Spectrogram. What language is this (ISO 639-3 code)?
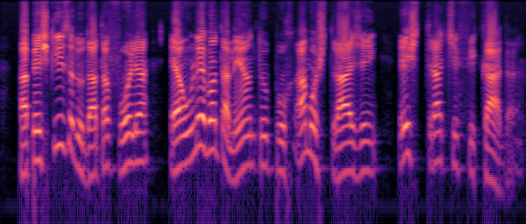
por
